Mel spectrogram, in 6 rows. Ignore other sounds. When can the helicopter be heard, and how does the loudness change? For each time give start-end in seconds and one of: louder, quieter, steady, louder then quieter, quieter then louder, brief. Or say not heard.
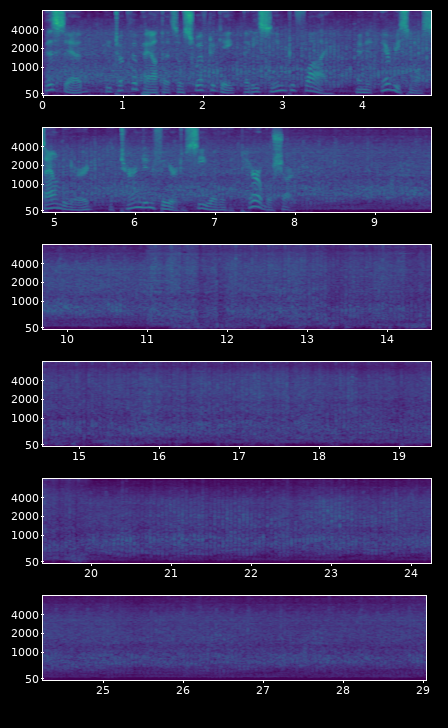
0.0-29.0 quieter.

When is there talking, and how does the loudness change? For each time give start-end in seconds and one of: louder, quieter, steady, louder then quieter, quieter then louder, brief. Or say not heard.
0.0-8.0 steady.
